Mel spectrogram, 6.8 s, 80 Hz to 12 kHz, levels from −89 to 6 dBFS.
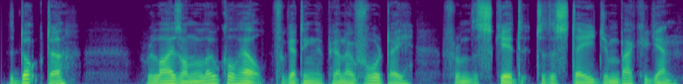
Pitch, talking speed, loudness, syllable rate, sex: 100 Hz, 165 wpm, -19 LUFS, 5.0 syllables/s, male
